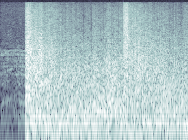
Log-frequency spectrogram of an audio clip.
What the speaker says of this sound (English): Explosions throwing huge plumes of smoke and debris in the air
